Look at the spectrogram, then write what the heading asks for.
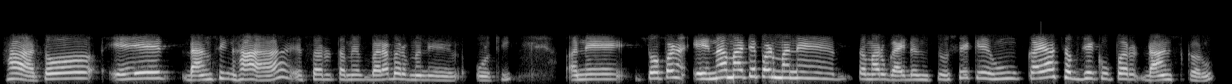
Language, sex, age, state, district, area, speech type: Gujarati, female, 60+, Gujarat, Anand, urban, conversation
